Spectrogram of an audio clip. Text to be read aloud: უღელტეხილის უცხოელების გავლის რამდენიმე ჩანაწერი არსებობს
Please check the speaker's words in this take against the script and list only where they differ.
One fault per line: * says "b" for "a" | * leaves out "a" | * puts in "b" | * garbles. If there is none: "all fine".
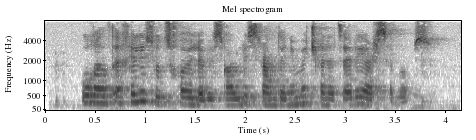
all fine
